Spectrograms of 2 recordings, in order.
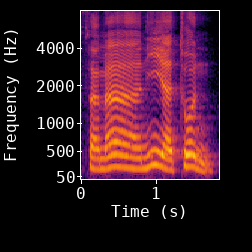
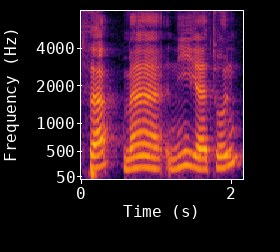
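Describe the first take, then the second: No difference in how they are said.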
